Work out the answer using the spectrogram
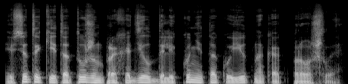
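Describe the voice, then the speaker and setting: Male narrator, very low voice, dry close sound, steady audiobook reading. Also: dry recording. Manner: measured, even storytelling.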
